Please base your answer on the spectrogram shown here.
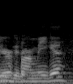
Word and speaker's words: Vera Farmiga: Pronounce that for me. Vera Farmiga.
